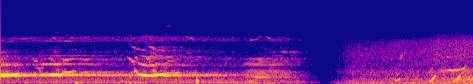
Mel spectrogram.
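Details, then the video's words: Whale singing: a long steady tonal moan near one pitch with overtones and brief wavering bends for six seconds, a short silence, then softer hissing sea noise with faint rising chirps. "the sound of a whale"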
